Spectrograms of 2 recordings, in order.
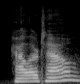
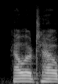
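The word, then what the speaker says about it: Hallertau Blanc: brewed with milk sugar hallertois blanc and mosaic hops that's so wrong hello howler tau that's how you say it heller tau blanc and mosaic hops and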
